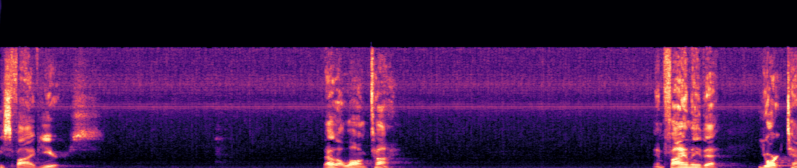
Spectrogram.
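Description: An elderly man speaks slowly and deliberately through a microphone, with long pauses.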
